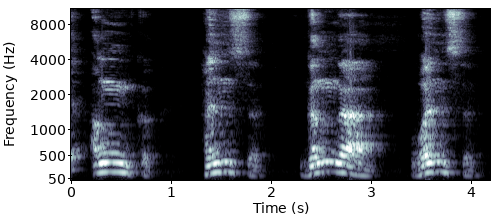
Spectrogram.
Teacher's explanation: इनके उच्चारण में हवा केवल नाक से निकलती है। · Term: अनुस्वार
